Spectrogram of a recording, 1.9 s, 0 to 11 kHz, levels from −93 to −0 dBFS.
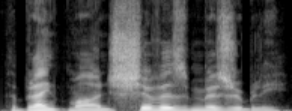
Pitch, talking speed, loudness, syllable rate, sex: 140 Hz, 125 wpm, -16 LUFS, 5.5 syllables/s, male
